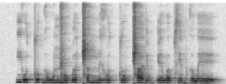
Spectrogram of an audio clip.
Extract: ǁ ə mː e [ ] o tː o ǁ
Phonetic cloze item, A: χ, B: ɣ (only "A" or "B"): B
